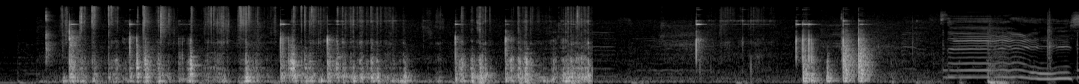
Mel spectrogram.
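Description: Marble pestle grinding and knocking in a marble mortar: a run of quick stone-on-stone clinks and scrapes for several seconds, a pause, then a shorter burst near the end.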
